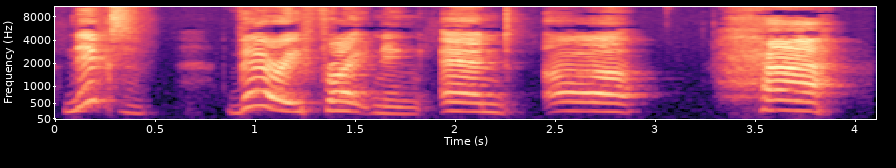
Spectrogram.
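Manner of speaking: loud, faltering interjection; yelling. A narrator's reading. Harry sticking up for Nick, loud and halting. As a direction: blurt it out, groping for words.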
